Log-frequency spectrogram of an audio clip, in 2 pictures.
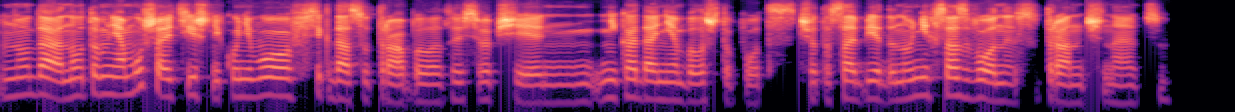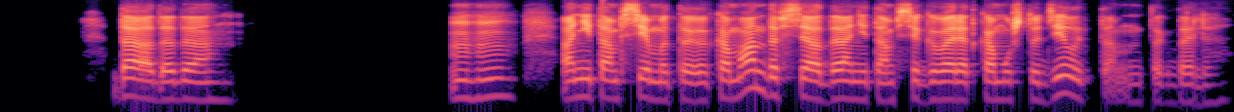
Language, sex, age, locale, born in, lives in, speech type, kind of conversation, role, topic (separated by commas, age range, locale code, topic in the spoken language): Russian, female, 40-44, ru-RU, Belarus, Spain, conversation, unstructured, none, Утром или вечером вы чувствуете себя наиболее продуктивным?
